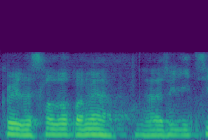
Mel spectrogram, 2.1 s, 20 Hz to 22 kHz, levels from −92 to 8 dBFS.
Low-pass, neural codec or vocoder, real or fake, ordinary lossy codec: 5.4 kHz; codec, 16 kHz, 2 kbps, FreqCodec, smaller model; fake; AAC, 32 kbps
